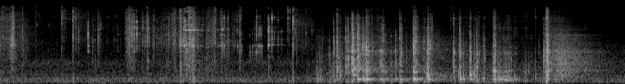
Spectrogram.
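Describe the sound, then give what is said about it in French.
Hardened caramel being cracked and crushed into a fine powder. It gives many quiet, sharp crunches and brittle clinks in an irregular, scattered rhythm with no talking. “Donc là, je casse mon caramel.”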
